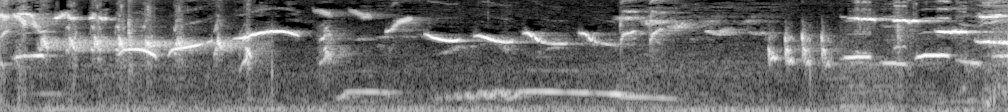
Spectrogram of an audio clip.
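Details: Brown-chested jungle flycatcher calling noisily in the wild, recorded as a lure and tutor sound: varied high whistled phrases and chirps over soft, low, drawn-out whistles that slowly fall, ending in quick twittering notes.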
